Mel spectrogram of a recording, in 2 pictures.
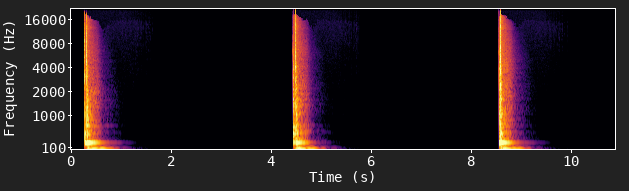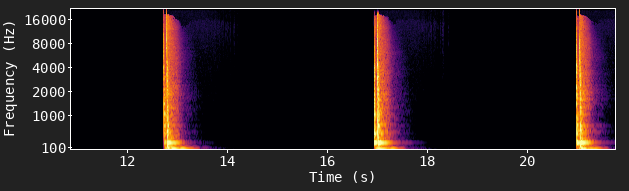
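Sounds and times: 
wood drum flam slap on floor: 4.5s - 4.9s, 8.6s - 9.0s, 12.8s - 13.2s, 17.0s - 17.4s, 21.0s - 21.4s.

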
